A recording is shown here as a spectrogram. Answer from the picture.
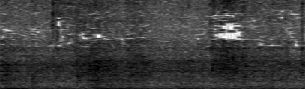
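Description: Steady low room rumble and faint hiss picked up by a podium microphone in a pause between spoken phrases.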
